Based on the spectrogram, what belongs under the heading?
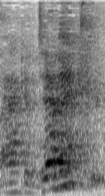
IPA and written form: ˌækəˈdemɪk (academic)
